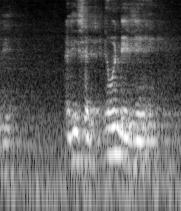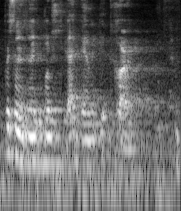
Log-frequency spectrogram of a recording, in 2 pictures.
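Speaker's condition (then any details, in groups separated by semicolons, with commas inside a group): Parkinson's; loses train of thought mid-sentence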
